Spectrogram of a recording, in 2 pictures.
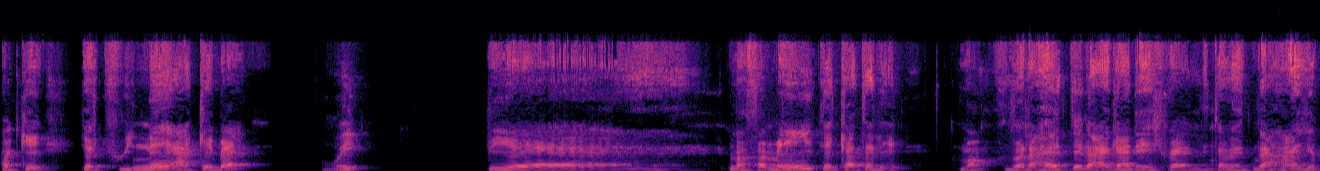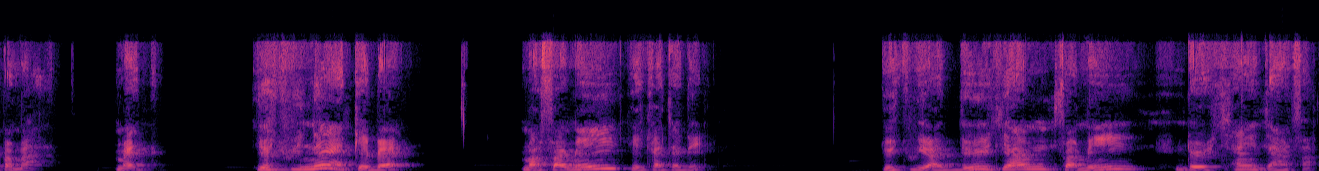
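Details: Adult man with severe-to-profound deafness since childhood who wears hearing aids and learned oral speech at a specialized institute by practising letters in front of a mirror; deaf speech (severe-to-profound hearing loss).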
